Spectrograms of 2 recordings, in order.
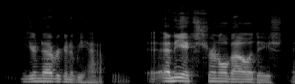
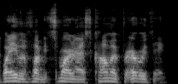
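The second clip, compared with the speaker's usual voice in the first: mock annoyed gamer, louder and rushed; irritated retort; 5 dB louder, much faster than usual. Gamer snapping back at a joke about healing, irritated. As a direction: imitate a fast, loud, irritated comeback.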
